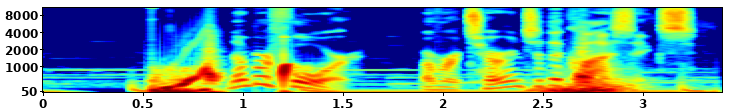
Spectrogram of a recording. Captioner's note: bubble popping sound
